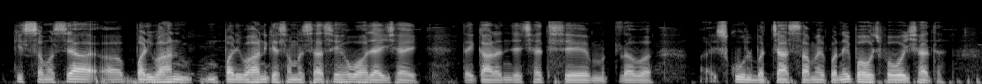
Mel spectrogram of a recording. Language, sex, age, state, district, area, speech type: Maithili, male, 30-45, Bihar, Muzaffarpur, rural, spontaneous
